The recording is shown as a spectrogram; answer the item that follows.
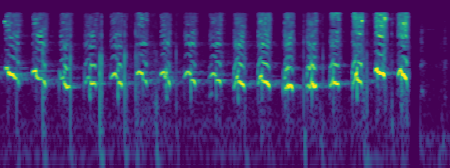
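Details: Wounded puppy crying in a rapid series of high, sharp yelps, about sixteen in four seconds at a fairly even pace, each yelp bending downward, ending abruptly in quiet.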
